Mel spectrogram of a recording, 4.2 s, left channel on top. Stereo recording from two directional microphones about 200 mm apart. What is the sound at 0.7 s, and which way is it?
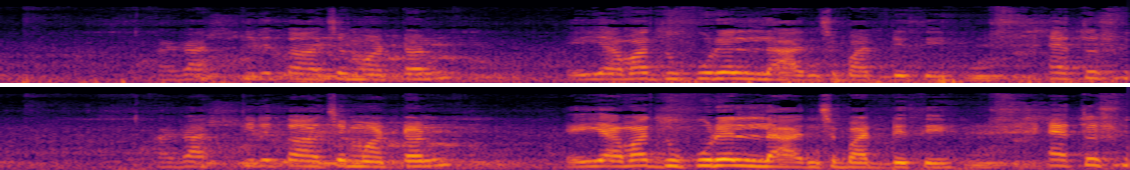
A woman's voice, 15° right (ahead or behind).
